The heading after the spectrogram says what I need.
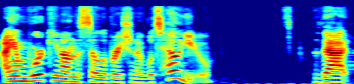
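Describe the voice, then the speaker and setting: A woman in her early fifties, herself a podcast host, is being interviewed and speaks candidly and reflectively in a conversational way. Her mid-range voice is animated and fairly bright at a moderate pace, on a dry recording, and she repeats phrases for emphasis.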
